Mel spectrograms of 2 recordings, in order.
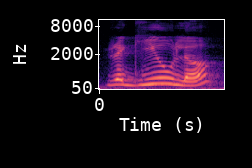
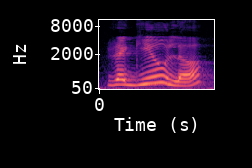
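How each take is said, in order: The two takes are said the same way.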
